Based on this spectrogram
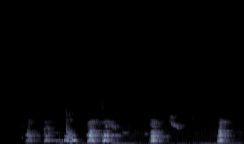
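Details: A black-capped lory from Papua gives harsh, nasal squawks in short bursts, about seven over five seconds, some doubled, with a low rumble underneath.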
